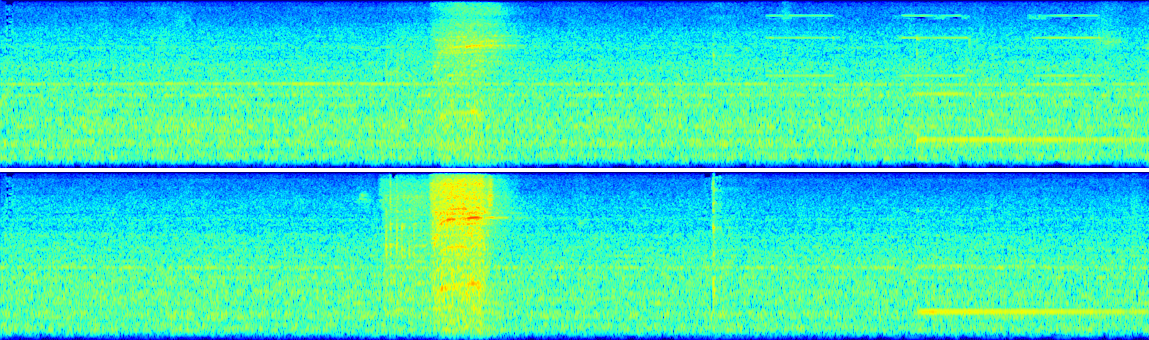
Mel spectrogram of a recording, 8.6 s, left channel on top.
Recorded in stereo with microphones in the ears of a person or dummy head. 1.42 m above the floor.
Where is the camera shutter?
70° right (ahead or behind), 1.1 m.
